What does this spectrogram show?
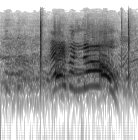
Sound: slap

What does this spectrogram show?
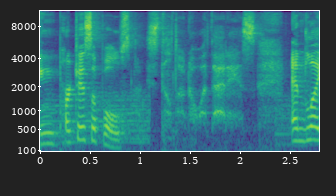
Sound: whispers

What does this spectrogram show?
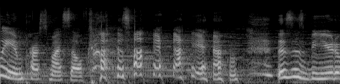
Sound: laughing

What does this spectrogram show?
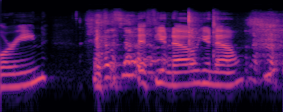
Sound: audience laughs

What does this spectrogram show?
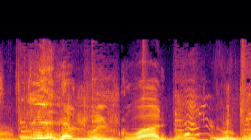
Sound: babbles

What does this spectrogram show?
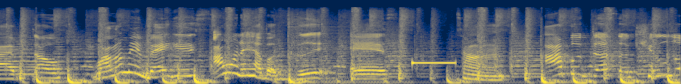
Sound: beep

